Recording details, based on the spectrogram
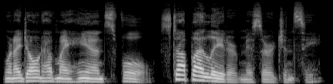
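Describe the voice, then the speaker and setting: A woman voicing a gruff, plainspoken middle-aged frontier medic in a video game, with a blunt, folksy way of talking. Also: very deep voice, lively intonation, moderate pace, a little mellow, no echo, studio quality. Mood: curt, sardonic. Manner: folksy, blunt, drawling slang with swearing. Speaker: video game character, medic and deputy leader.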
